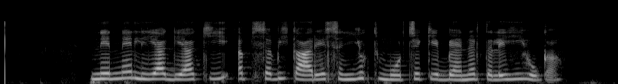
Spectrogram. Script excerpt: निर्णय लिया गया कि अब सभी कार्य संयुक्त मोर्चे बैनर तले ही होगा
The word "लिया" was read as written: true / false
true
